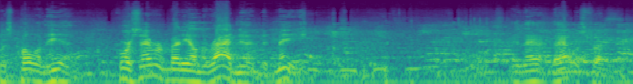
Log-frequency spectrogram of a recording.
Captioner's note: laughs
